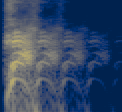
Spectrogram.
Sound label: attack; Mad Mage; Mob Voice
